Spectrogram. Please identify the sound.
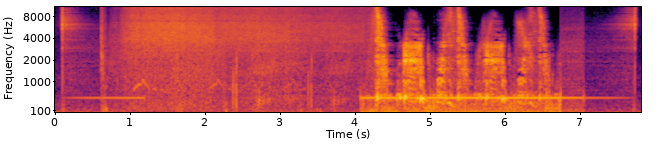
The idea was to mix different pre-recorded sounds and create one representing somebody’s first cigarette.
First, I added a recorded sound of a lighter, then a sound of someone smoking and added the fade in effect between them. Then I used a sound of coughing, pasted it twice, added echo, some reverb, wahwah effect, changed the tempo, decreased the amplification and faded it out. After that, I have generated the sine tone with a 500Hz frequency, decreased the amplification, faded it in and faded it out. Finally, I took the first sound of a lighter and reversed it to close the loop.
Typologie de Pierre Schaeffer : continu complexe X
Analyse morphologique des objets sonores de Pierre Schaeffer :
1. Masse : sons cannelés
2. Timbre harmonique : terne
3. Grain : rugueux
4. Allure : sans vibrato
5. Dynamique : attaque abrupte
6. Profil mélodique : variation scalaire
7. Profil de masse : site, différentes variations et hauteurs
